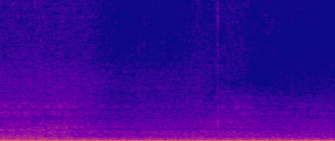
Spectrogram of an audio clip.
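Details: Overland truck after muffler-shop repair, pipes spaced apart with shorter expansion clamps fitted so they can't saw through each other: steady, even idle pulse about four beats a second, no rattle, knock or ticking; normal idle.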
